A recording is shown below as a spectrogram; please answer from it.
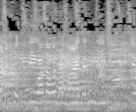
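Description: Chatter of many children's voices overlapping in a schoolyard.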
